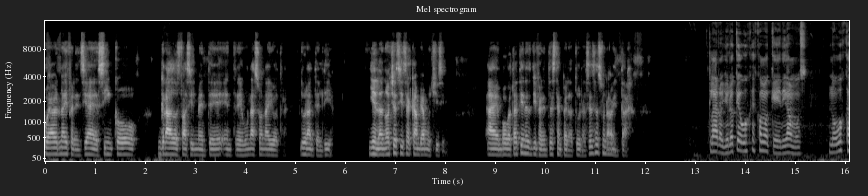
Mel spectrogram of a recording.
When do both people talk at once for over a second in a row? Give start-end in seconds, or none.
none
